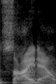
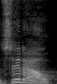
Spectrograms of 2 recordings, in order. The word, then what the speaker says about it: Sydow: Max von Sydow is in it, which I just recently found out his last name is pronounced Sydow. I've been calling him Max von Sydow for years.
